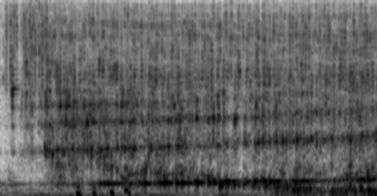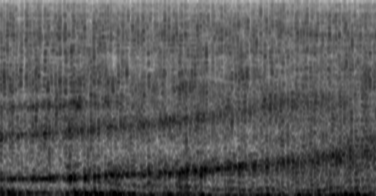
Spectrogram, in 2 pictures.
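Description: A loud, continuous pour of water into a container, splashing steadily while a resonant tone rises in pitch as the vessel fills up, with no voices over it.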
